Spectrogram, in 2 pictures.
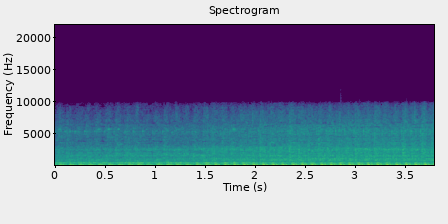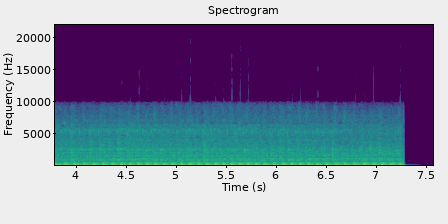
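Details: Lifan CityR 175, 10,800 on the odometer, cold after a cylinder and piston replacement for a knock, carb flooded: even steady thump about three and a half beats a second, no knocking or rattle. Normal idle.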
